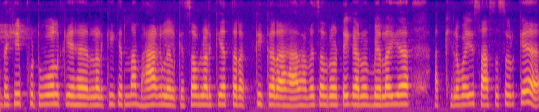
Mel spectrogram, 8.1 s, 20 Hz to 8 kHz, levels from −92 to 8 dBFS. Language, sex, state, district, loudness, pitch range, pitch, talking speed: Hindi, female, Bihar, Jamui, -16 LUFS, 225-245 Hz, 235 Hz, 200 wpm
